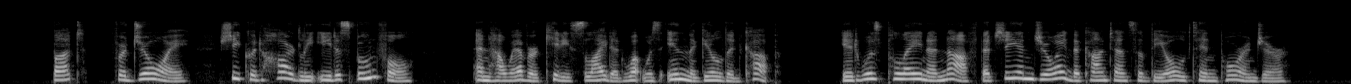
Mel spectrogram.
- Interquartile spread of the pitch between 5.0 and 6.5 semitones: Yes, wide, 5.6 semitones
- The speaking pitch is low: No, high, 190 Hz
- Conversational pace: Yes, average, 145 wpm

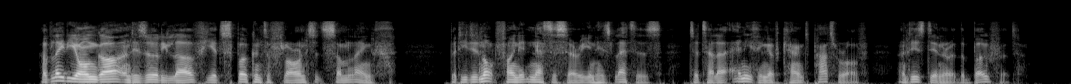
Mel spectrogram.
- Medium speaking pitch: No, low, 105 Hz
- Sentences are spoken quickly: Yes, fast, 215 wpm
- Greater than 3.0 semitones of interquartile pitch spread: Yes, average, 4.9 semitones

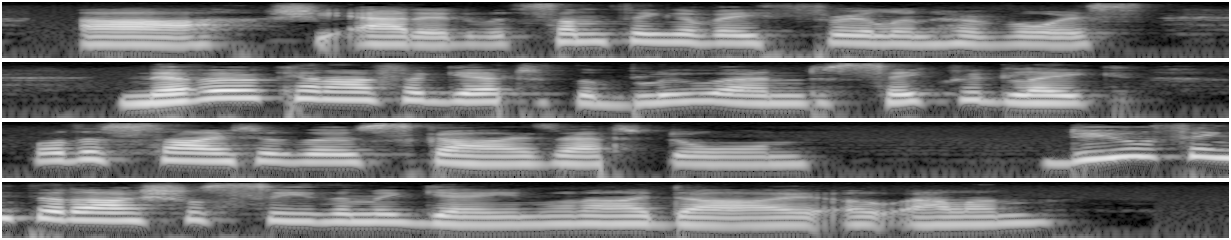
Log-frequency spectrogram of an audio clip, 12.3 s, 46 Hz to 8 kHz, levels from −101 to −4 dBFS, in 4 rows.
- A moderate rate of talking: No, fast, 210 wpm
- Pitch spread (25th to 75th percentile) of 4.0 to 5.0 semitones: Yes, average, 4.7 semitones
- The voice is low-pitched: No, high, 190 Hz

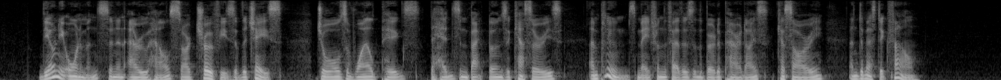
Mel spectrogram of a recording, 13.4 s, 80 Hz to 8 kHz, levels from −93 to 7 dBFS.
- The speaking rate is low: No, average, 165 wpm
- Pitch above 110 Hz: No, very low, 95 Hz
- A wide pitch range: No, average, 3.3 semitones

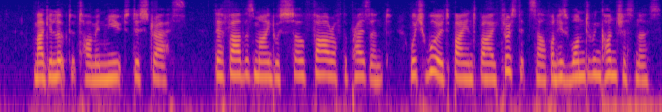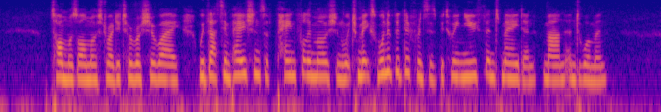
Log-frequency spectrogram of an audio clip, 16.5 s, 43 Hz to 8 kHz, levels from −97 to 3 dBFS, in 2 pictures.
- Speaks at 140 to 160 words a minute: No, average, 190 wpm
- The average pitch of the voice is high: Yes, high, 220 Hz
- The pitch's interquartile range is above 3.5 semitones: No, narrow, 2.4 semitones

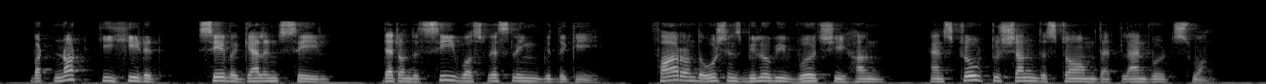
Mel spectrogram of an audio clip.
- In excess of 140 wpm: Yes, average, 160 wpm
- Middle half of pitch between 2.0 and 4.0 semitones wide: Yes, average, 3.2 semitones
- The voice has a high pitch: No, medium, 145 Hz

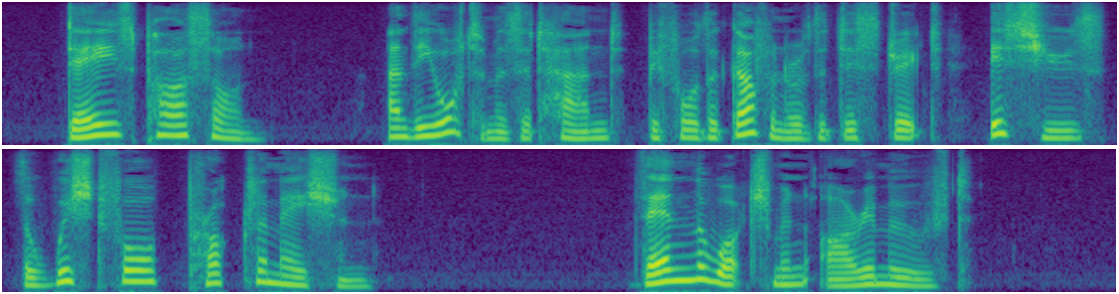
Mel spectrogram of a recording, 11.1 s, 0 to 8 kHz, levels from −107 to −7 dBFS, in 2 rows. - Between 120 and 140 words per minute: Yes, slow, 135 wpm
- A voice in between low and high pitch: Yes, medium, 165 Hz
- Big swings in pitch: Yes, wide, 5.9 semitones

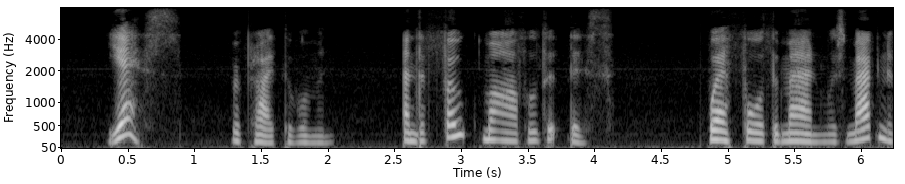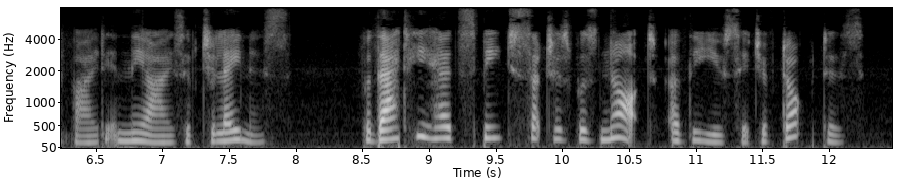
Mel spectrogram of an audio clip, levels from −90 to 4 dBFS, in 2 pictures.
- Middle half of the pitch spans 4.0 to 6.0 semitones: Yes, average, 4.5 semitones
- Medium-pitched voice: Yes, medium, 180 Hz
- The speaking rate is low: No, average, 165 wpm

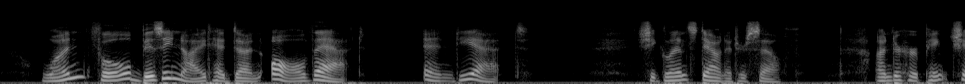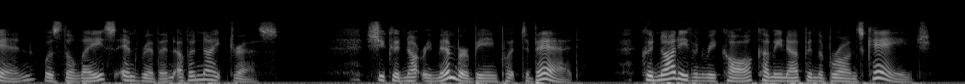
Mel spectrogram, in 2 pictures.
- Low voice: No, medium, 165 Hz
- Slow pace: No, average, 145 wpm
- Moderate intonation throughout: No, wide, 5.7 semitones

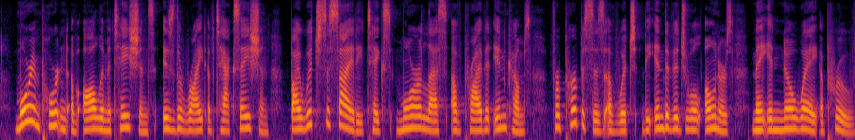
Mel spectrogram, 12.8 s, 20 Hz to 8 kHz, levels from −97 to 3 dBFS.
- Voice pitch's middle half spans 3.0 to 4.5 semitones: Yes, average, 3.6 semitones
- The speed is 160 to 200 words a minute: No, average, 150 wpm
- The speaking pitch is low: No, medium, 180 Hz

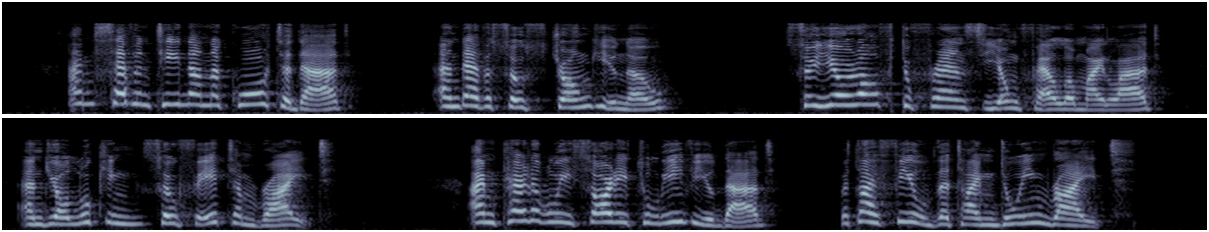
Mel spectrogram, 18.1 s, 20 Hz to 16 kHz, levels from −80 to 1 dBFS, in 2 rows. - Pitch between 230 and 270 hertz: Yes, very high, 255 Hz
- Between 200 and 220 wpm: No, average, 140 wpm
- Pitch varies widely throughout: Yes, wide, 6.1 semitones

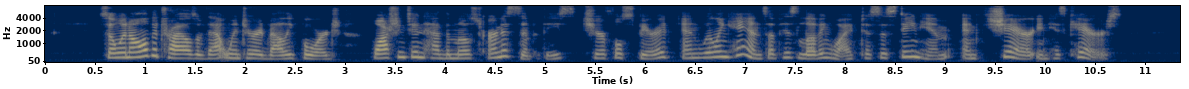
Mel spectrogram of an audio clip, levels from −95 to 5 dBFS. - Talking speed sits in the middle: Yes, average, 180 wpm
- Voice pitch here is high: Yes, high, 220 Hz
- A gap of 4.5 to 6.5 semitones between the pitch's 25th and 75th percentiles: No, average, 4.0 semitones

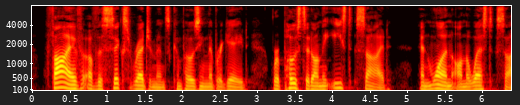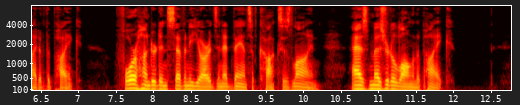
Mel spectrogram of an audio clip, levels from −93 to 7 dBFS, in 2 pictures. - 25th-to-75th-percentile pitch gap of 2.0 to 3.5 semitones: No, average, 4.3 semitones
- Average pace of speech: Yes, average, 180 wpm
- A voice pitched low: Yes, low, 115 Hz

